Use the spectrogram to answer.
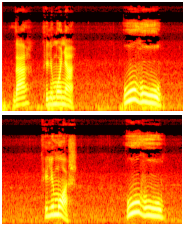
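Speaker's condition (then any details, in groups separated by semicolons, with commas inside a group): No condition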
